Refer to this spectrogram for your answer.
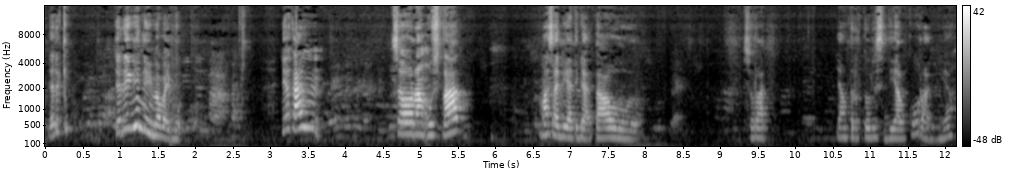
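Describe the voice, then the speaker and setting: A woman in her thirties giving an animated, casual sermon-style talk, often addressing her listeners as "Bapak Ibu" and reading verses aloud. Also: a little high, slow pace, pauses often. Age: 30s. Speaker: online preacher.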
